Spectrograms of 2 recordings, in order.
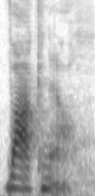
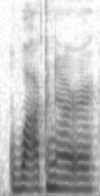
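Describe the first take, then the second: First: The name begins with a V sound. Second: The name begins with an English W sound. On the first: The speaker calls it right. "imagine a V for vase. Wagner. That's how we pronounce it in Germany" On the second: The speaker calls it wrong. "the English pronunciation"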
